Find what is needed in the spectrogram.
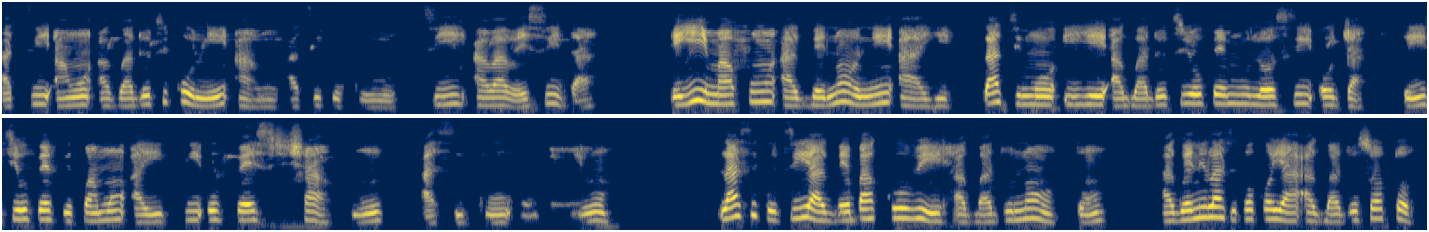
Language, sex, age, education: Yoruba, female, 46-60, tertiary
